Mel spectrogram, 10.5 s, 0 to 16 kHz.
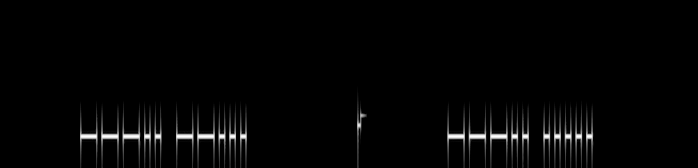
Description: Morse code, heard as a keyed tone, about 15 wpm, 700 Hz. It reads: 87 85
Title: Common Cut Numbers - 2-Digit 15wpm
